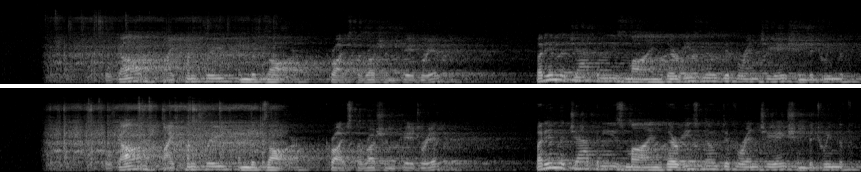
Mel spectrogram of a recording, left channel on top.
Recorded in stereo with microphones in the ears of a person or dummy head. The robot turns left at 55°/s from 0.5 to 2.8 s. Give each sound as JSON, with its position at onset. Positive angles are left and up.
{"t": 1.1, "sound": "a man speaking", "azimuth_deg": -35, "distance_m": 1.6}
